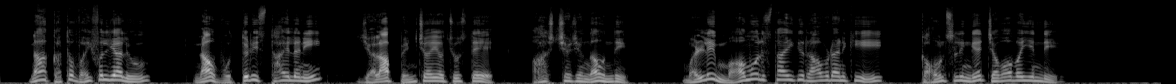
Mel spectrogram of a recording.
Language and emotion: Telugu, surprised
